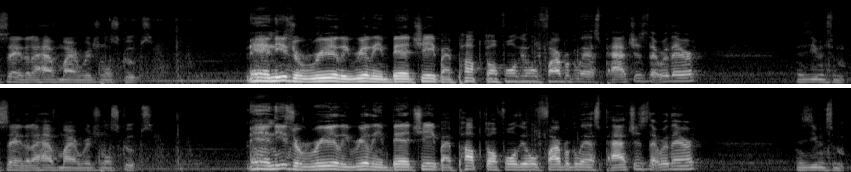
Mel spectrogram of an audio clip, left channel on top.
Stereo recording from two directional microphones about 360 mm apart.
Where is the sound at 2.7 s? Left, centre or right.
Centre.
